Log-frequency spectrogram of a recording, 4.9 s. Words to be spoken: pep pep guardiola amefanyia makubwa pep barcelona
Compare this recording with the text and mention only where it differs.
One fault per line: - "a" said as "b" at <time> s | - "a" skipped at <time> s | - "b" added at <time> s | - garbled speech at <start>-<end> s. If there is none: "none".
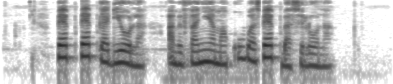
none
